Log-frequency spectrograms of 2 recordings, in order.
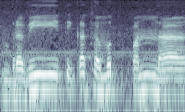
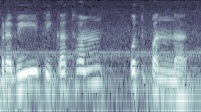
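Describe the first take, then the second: First: The final m runs straight into utpannā. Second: Kathaṃ and utpannā are said as separate words. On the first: This is the text as written, for recitation. "यहाँ पे देखिए कैसे है।" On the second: The words are split by grammar for learners. "तो ये अलग अलग हो जाता है व्याकरण की दृष्टि से।"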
